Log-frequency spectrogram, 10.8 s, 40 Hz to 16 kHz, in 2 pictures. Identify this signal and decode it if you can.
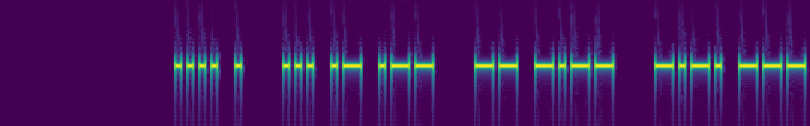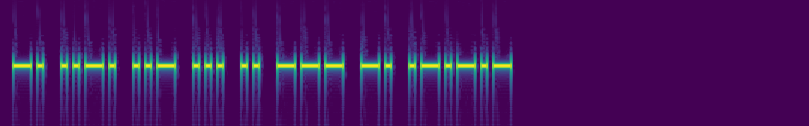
Morse code, heard as a keyed tone, about 32 wpm, 700 Hz. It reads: HE SAW MY CONFUSION.
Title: Sentences from Top 1600 Words 30wpm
